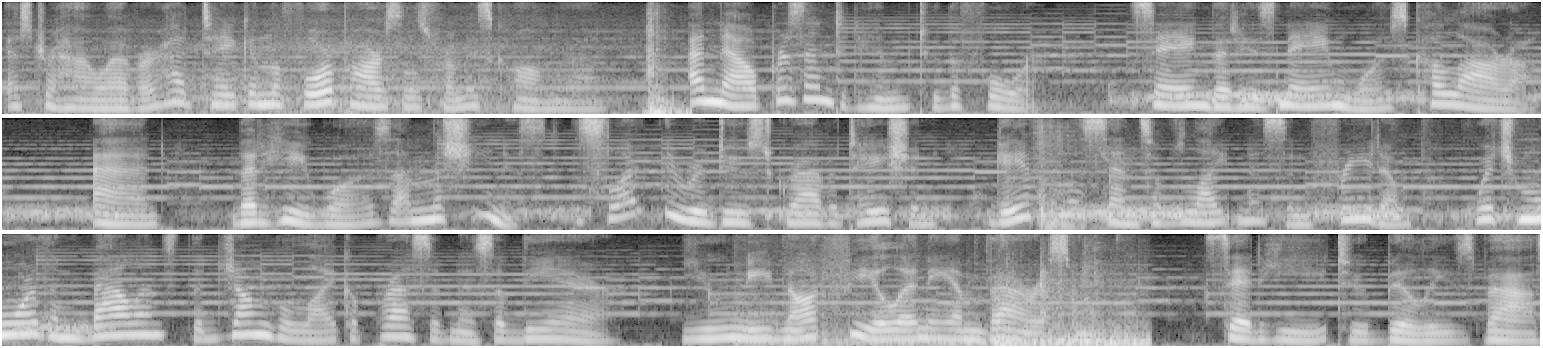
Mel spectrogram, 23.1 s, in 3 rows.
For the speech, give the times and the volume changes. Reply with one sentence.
You can hear the speech from 0.0 to 23.0 s, at a steady volume.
